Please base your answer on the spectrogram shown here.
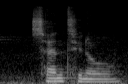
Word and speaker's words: sentinel: Cách đọc thứ hai của từ này chúng ta có thể đọc chữ thì này thành chữ tì luôn cũng được, người ta vẫn hiểu bình thường. Các bạn có thể đọc là sentinel, sentinel. Cách này thì nó dễ hơn.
